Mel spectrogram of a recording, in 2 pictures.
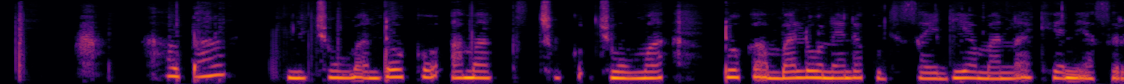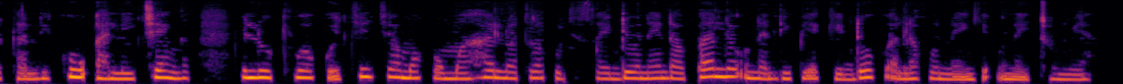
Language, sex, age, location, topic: Swahili, female, 18-24, Nakuru, health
